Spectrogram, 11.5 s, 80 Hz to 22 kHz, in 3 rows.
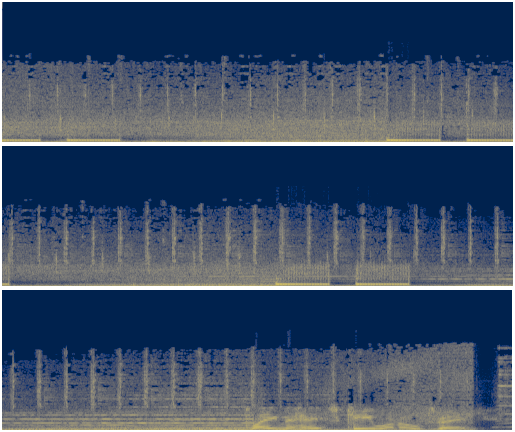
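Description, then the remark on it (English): A telephone rings in repeated double bursts, three pairs a few seconds apart, over a steady rhythmic music bed during a phone-in call on the Key 103 radio station in Manchester; the ringing stops as the call is answered and a voice begins near the end. “Blimey, O'Reilly, you left it to the last second then, didn't you? Oh, because my phone was in my pocket and, you know.”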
